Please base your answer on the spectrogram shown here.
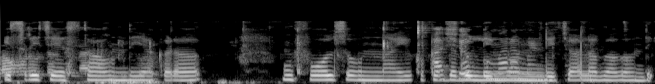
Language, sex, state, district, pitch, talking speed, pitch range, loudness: Telugu, female, Andhra Pradesh, Sri Satya Sai, 195 Hz, 120 wpm, 195-205 Hz, -17 LUFS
